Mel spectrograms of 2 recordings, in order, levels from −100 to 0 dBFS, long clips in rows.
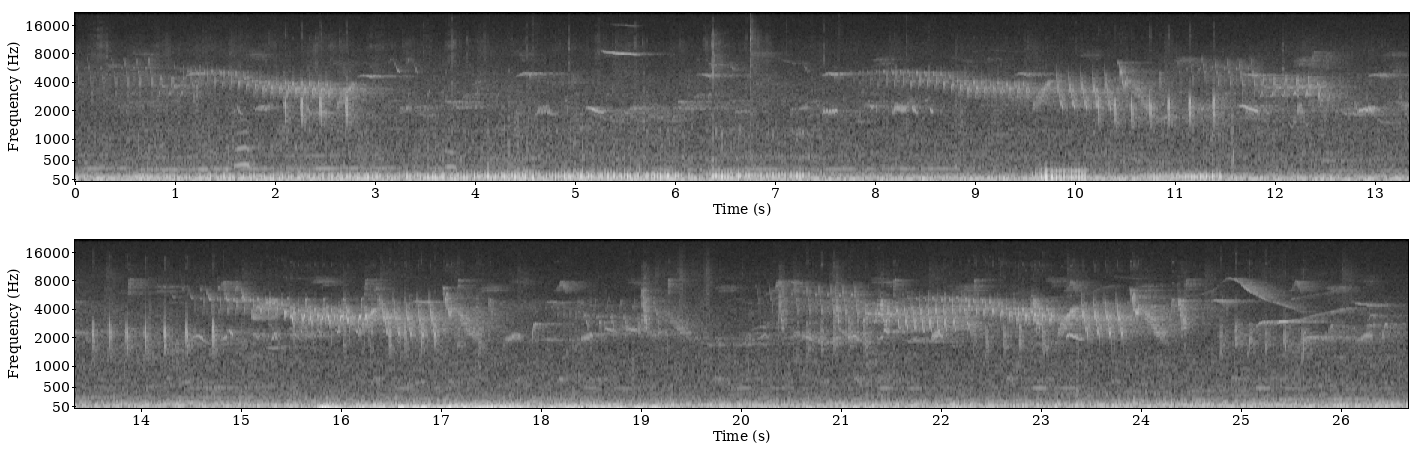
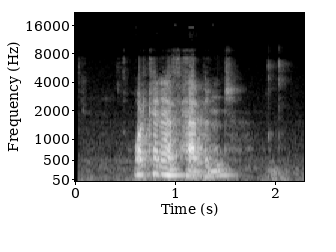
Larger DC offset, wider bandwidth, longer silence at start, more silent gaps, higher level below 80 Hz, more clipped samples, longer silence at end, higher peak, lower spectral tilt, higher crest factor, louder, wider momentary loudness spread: neither; first, 16.5 kHz vs 7.6 kHz; second, 0 s vs 0.6 s; neither; first, -28 dBFS vs -48 dBFS; neither; second, 0 s vs 0.3 s; about the same, -4 dBFS vs -2 dBFS; second, -4 dB/octave vs -8 dB/octave; about the same, 22 dB vs 18 dB; second, -28 LUFS vs -17 LUFS; second, 8 LU vs 16 LU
